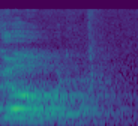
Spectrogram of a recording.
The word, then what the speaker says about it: goad: a goad a goat you know what a goat is spelled g-o-a-d you might have seen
